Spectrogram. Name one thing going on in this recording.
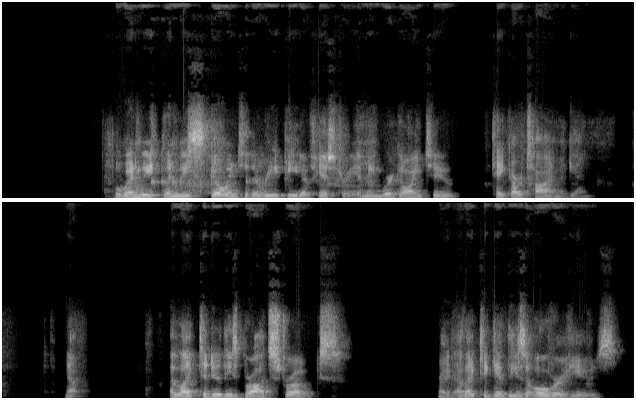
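An elderly man talks calmly and with animation into a microphone, close by.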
